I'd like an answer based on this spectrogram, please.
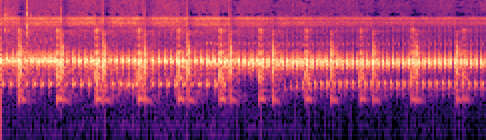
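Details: Frogs, toads and treefrogs in full chorus, giving rhythmic clacking pulses more than twice a second over a sustained high trill and a steady mid-pitched croaking tone.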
